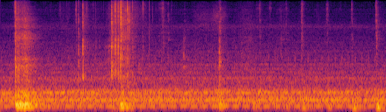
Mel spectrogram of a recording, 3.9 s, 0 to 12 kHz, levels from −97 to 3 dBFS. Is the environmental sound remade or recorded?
remade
